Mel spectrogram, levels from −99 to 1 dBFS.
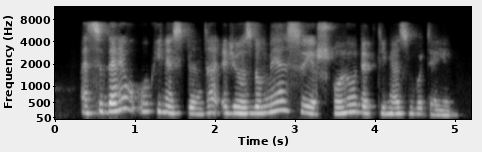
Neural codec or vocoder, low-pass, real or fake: codec, 16 kHz, 1 kbps, X-Codec, HuBERT features, trained on balanced general audio; 7.2 kHz; fake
